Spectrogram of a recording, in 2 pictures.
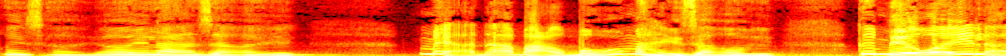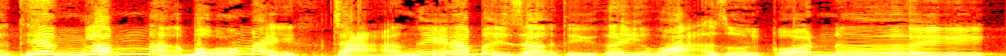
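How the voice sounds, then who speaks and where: A man's voice: big pitch swings, normal speed, warm tone. A man doing a wailing village mother. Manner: wailing, high falsetto, lamenting.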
